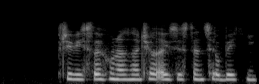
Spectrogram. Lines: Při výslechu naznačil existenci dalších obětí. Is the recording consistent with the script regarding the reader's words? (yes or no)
no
